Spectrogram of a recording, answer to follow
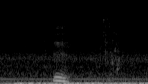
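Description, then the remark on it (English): A quick sip of water, with one short throaty gulp followed by a faint wet click, and no one speaking. “I had to grab some water.”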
